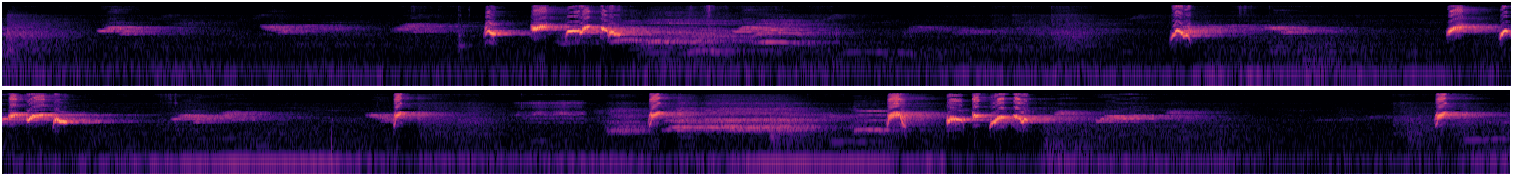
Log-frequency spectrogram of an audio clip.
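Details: Caged red-whiskered bulbul delivering a master-pattern song with clear phrasing: loud bursts of three or four rich, rolling whistled notes every few seconds, separated by softer warbling and chattering phrases.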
